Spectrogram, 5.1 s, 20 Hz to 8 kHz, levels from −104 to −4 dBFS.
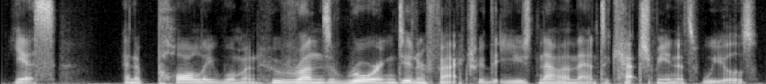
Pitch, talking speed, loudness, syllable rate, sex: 160 Hz, 245 wpm, -20 LUFS, 6.2 syllables/s, female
